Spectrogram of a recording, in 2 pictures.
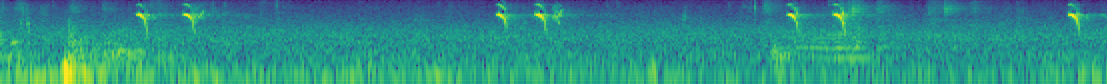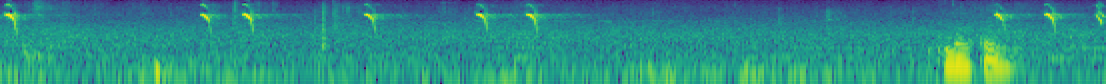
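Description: A bird clucks in short, sharp paired bursts, repeating every second or so in an irregular rhythm, clear and fairly loud against a quiet background.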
